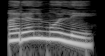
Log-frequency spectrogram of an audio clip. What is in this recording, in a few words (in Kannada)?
"ಅರಲ್ಮೊಲೆ", kannada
